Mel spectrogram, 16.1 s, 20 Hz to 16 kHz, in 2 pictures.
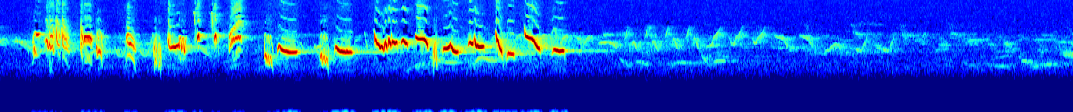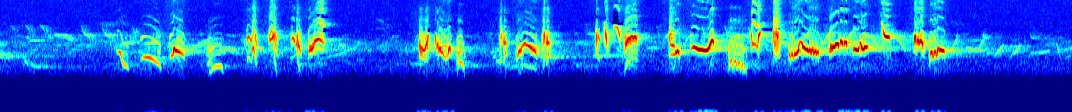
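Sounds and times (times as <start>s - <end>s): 
Eurasian blackcap Sylvia atricapilla singing: 0.0s - 16.0s.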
